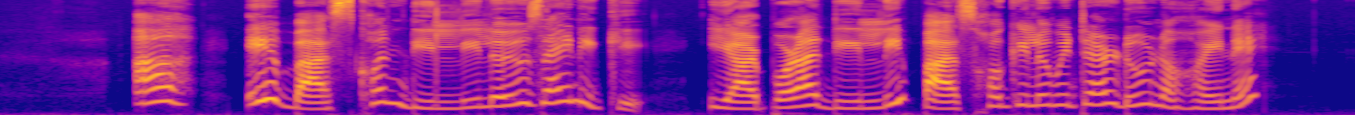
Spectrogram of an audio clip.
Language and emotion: Assamese, surprised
